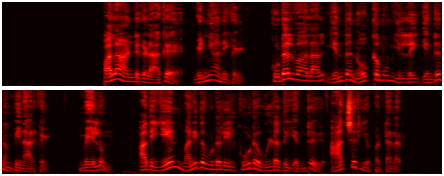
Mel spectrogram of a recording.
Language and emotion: Tamil, neutral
